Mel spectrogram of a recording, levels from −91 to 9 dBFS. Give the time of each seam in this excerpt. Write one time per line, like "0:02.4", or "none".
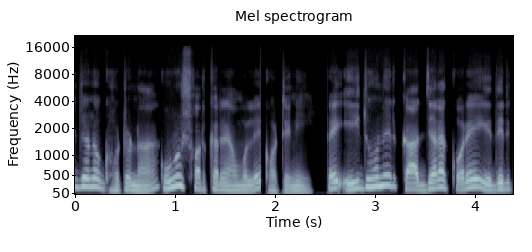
0:00.8
0:01.9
